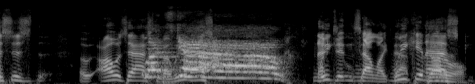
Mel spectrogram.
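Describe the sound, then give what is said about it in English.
A man's voice yells excitedly in loud, drawn-out bursts, with one long sustained shout in the middle, strained, without clear words, in a video posted by his wife. “I did see his wife, Stacy, did post video of him screaming like Dave Rothenberg.”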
